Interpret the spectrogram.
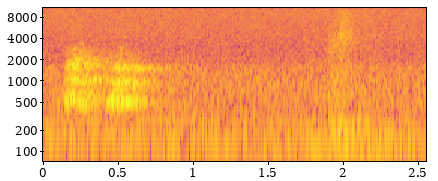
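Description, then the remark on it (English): A dog barks a couple of times in quick succession, a bit muffled, followed by a softer yelp-like sound a moment later. No one speaks. “Sorry, my fucking dog was being an asshole.”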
